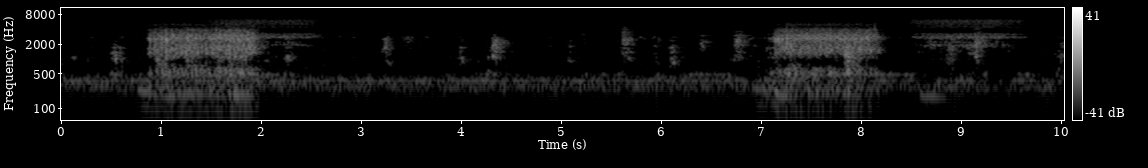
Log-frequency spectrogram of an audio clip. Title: Maynard & Gus - The snoring duo 😪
